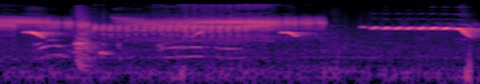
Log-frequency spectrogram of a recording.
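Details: Energetic sirtu song used to anger and attract wild rival birds: a short falling whistle, a long buzzy grating phrase, then a rapid high trill ending in a downward slur.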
